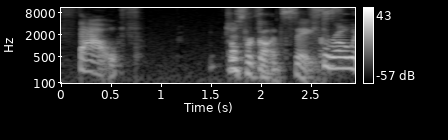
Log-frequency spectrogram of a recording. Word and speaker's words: Thoth: Egyptians believed that the god, some pronunciations differ. People say it as either Toth or Thoth.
